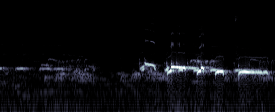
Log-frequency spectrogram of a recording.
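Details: Song of a Bangkok-type zebra dove, played as a lure to get other zebra doves singing quickly: soft, quiet coos at first, then louder, clear rolling cooing phrases repeated in short bursts.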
